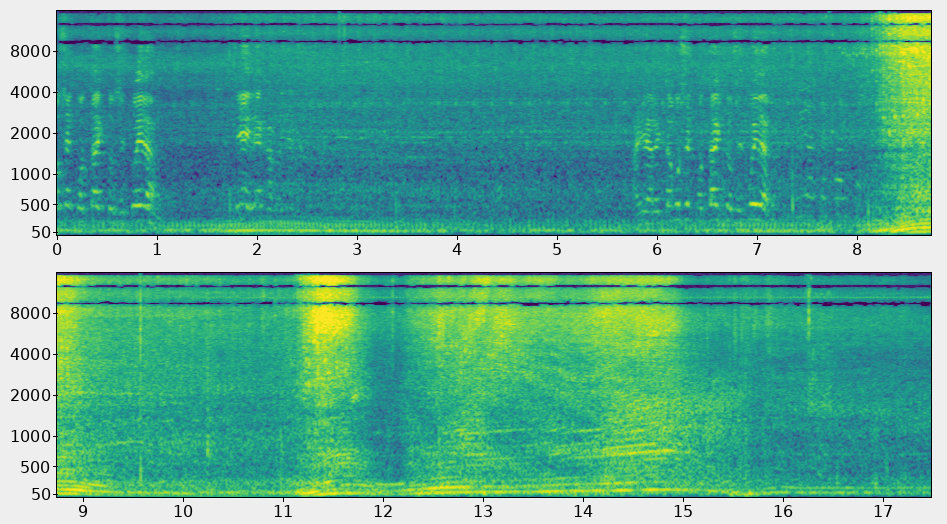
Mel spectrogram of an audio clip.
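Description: Cars driving past close by, one about eight seconds in and another about three seconds later, each engine rising and falling in pitch over the sound of its tyres. A further engine keeps running for a few seconds after.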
